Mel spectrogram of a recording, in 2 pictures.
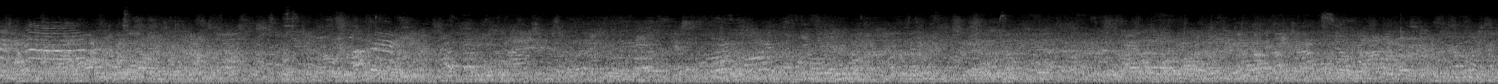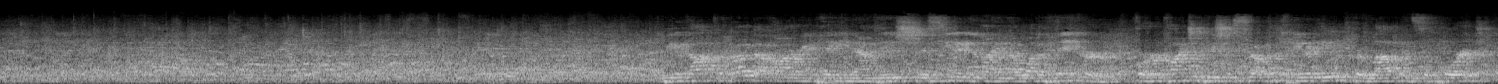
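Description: A large crowd chatters and murmurs in a big echoing hall.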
